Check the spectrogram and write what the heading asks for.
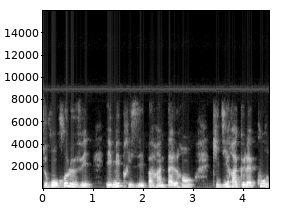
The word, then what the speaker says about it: Talleyrand: Il est attesté qu'il ne prononcera jamais correctement le nom de Talleyrand. On disait Talleyrand, mais on dit Talleyrand en français.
